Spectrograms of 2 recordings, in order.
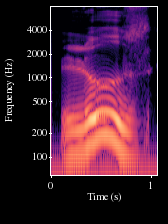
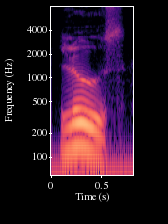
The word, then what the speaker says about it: lose: not l e but you still pronounce it with an extended o like lose with a z sound lose lose means to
